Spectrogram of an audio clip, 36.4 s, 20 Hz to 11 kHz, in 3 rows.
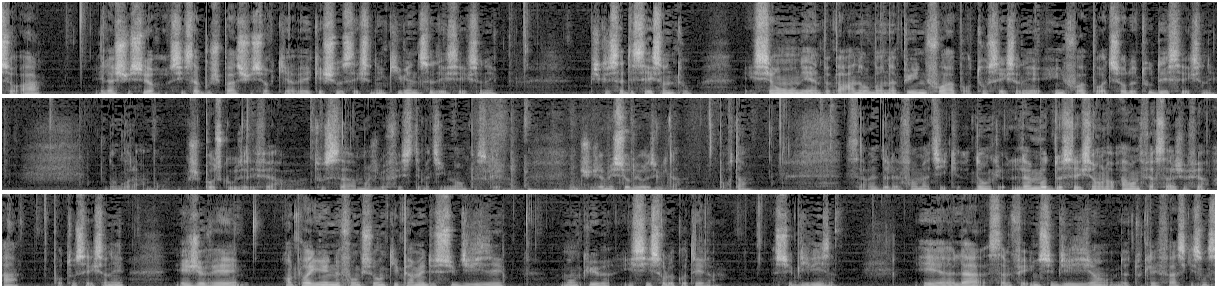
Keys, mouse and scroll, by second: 4.5 middle click, 11.5 middle click, 13.0 middle click, 14.7 a, 20.4 right click, 32.6 click.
